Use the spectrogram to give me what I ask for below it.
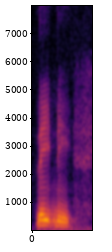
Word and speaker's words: lately: 요거나 아니면 얘랑 똑같은 거 lately라고 하는 거 lately라고 나오는데 T 발음 잘 안 나올 수 있어요. lately.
